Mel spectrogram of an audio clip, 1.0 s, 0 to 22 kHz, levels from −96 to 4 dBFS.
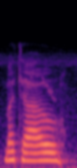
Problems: constant background noise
